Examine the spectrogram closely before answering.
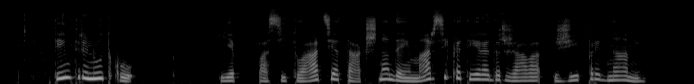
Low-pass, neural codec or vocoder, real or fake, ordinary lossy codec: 14.4 kHz; none; real; none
